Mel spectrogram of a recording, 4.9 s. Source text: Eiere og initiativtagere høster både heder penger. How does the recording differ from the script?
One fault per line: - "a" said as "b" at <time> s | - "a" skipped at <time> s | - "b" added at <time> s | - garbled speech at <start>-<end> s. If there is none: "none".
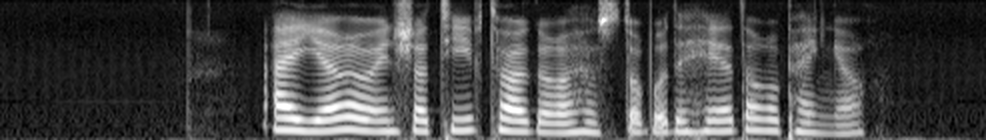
- "og" added at 3.8 s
